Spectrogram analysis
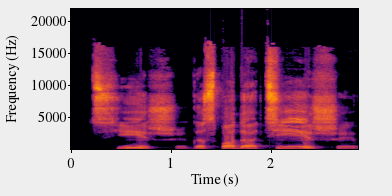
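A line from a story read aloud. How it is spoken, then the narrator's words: Exclamation. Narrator (Russian): воскликнул Грейсон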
